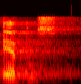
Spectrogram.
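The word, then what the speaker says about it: ἔθος: Verificar aqui a letra, essa letra aqui é a letra epsilon, então se pronuncia ethos.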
